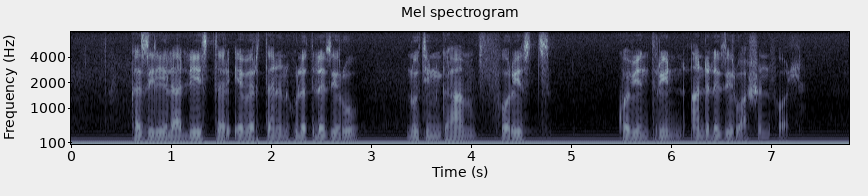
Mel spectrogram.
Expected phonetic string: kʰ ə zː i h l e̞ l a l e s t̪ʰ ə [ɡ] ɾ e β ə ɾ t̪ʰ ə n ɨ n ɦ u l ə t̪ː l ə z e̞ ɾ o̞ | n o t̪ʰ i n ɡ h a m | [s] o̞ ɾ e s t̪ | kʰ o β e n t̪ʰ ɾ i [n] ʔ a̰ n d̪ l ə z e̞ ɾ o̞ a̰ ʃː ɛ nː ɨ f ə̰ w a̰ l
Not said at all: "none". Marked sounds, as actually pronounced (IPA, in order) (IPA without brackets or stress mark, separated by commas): none, f, n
